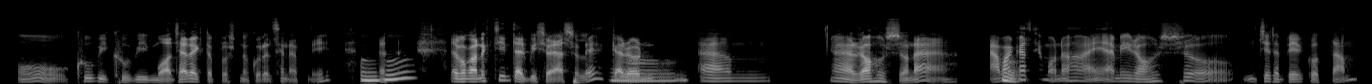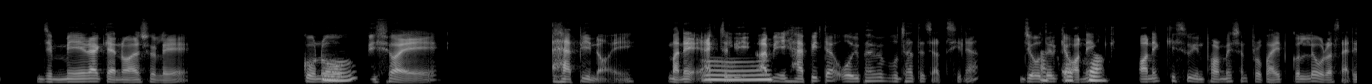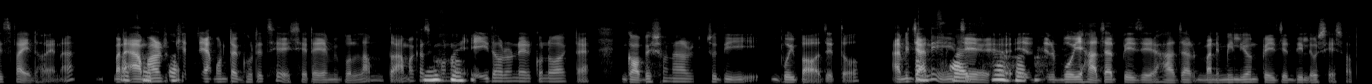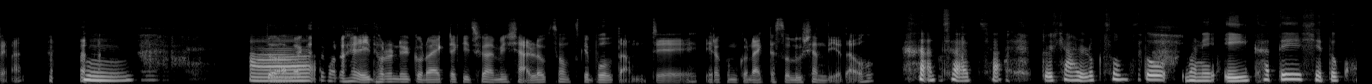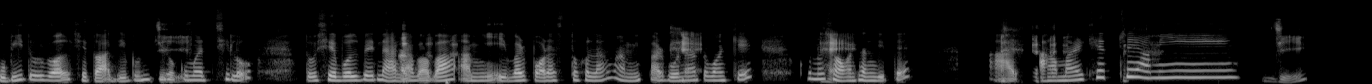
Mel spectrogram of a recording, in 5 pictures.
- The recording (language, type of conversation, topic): Bengali, unstructured, কল্পনা করো, তুমি যদি এক দিনের জন্য যেকোনো বইয়ের চরিত্র হতে পারতে, তাহলে কোন চরিত্রটি বেছে নিতে?
- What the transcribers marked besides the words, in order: tapping; chuckle; drawn out: "উম"; lip smack; drawn out: "উম"; chuckle; chuckle; laughing while speaking: "আচ্ছা, আচ্ছা"; chuckle; other background noise; chuckle; drawn out: "আমি"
